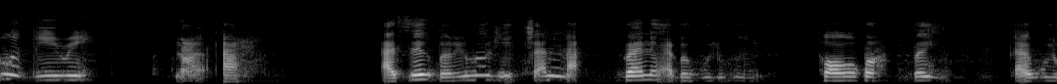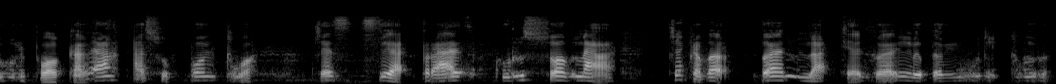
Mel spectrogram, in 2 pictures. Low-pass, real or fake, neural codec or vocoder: 9.9 kHz; fake; codec, 44.1 kHz, 1.7 kbps, Pupu-Codec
